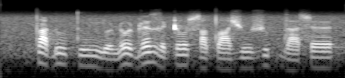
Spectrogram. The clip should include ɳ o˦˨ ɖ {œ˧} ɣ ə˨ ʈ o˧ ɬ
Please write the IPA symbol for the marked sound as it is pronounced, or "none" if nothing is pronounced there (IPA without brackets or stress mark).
œ˦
